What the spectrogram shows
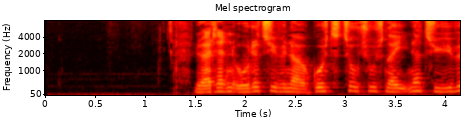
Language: Danish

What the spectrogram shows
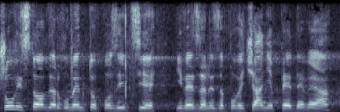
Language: Serbian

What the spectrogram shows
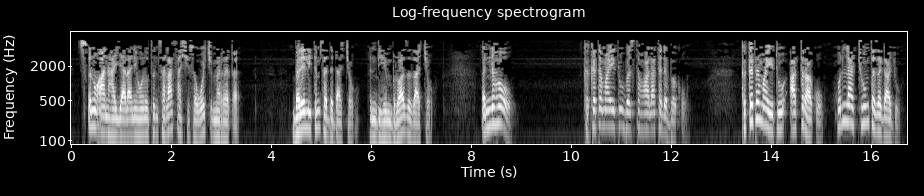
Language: Amharic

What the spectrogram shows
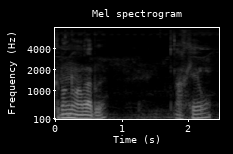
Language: Bodo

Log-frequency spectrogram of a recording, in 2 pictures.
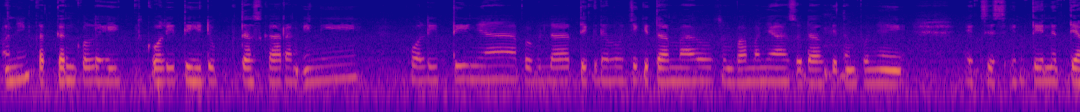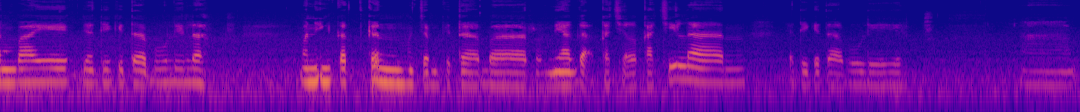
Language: Sabah Malay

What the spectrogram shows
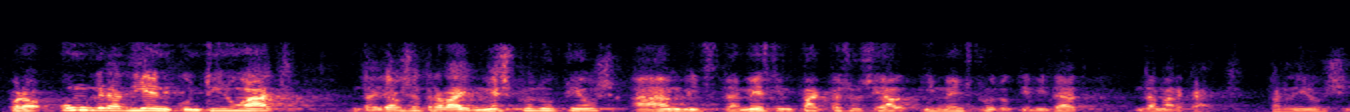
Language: Catalan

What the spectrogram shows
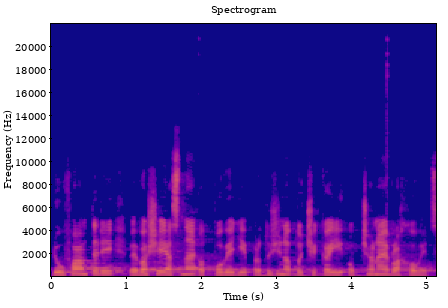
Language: Czech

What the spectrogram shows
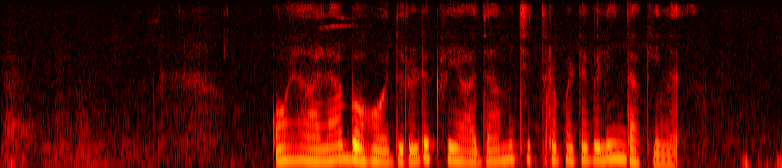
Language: Sinhala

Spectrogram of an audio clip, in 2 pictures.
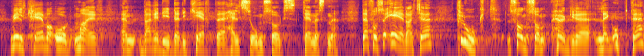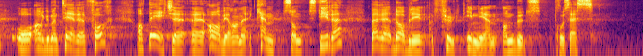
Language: Norwegian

